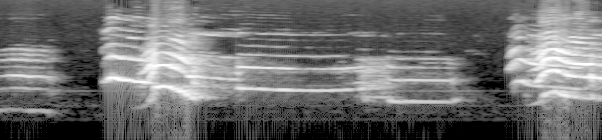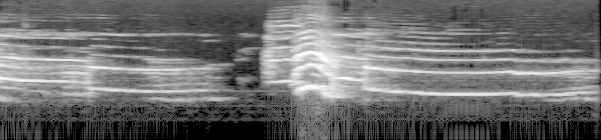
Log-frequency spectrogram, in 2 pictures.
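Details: Bulldog howling in three long, tuneful cries, each opening with a quick rising swoop then holding a steady, slightly falling tone for two to three seconds, separated by brief silent pauses.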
